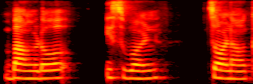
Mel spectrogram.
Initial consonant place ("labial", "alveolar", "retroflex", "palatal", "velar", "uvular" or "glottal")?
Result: labial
